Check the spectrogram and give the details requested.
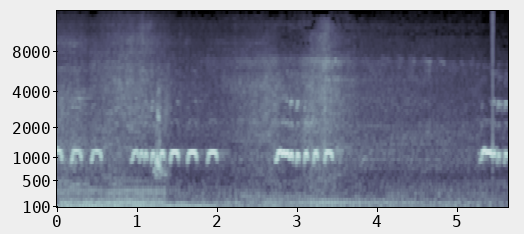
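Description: A bird calling in bursts of quick, repeated whistled notes, four to six at a time, over the steady low hum of an engine running.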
